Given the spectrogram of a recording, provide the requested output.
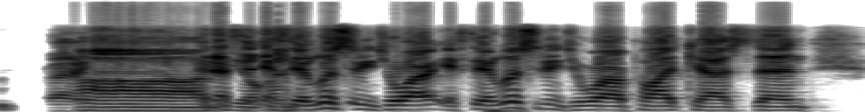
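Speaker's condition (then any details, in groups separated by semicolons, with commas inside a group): No condition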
